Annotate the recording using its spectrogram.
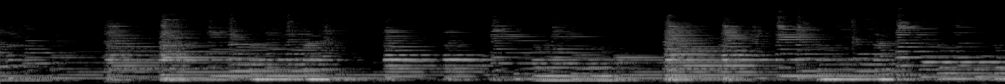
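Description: Solo classical guitar with nylon strings, played fingerstyle: a melody over bass notes and chords, with a few full chords struck about a second in and again near seven seconds.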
